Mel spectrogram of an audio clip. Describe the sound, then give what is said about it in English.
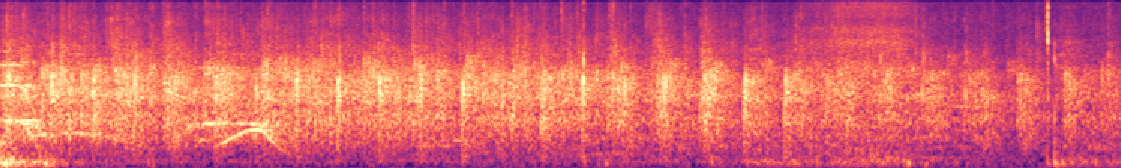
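A church audience applauding in praise: dense, sustained clapping that fills the whole stretch at an even loudness, easing slightly toward the end. “Come on, give them a shout of praise.”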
